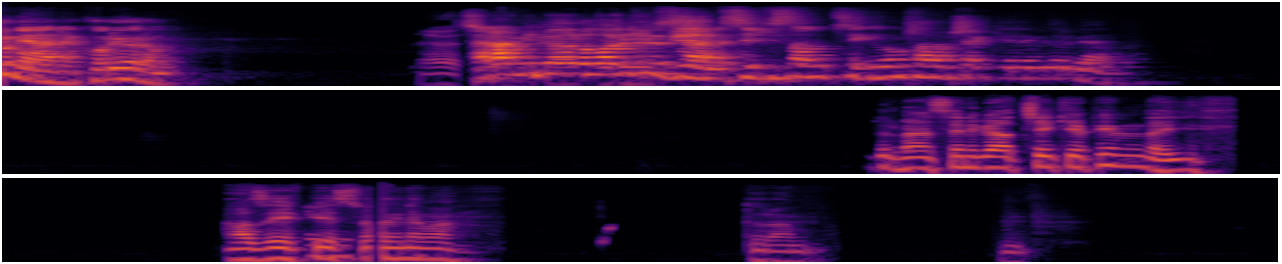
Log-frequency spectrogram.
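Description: A young man talks casually into a close microphone, in bursts with pauses.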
